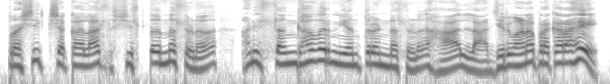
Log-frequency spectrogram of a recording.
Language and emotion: Marathi, disgusted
